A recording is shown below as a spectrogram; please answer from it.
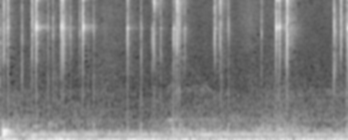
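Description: A small, light-green, hollow plastic mascara tube is held in both hands and tapped and scratched with long painted nails. Quick, bright clicks and dry scratching sounds come in irregular bursts over a faint low hum. The taps stop dead with no ring.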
